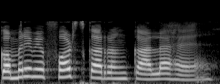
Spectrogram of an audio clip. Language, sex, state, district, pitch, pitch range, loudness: Hindi, female, Jharkhand, Garhwa, 275 Hz, 240-340 Hz, -16 LUFS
